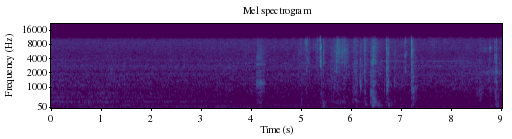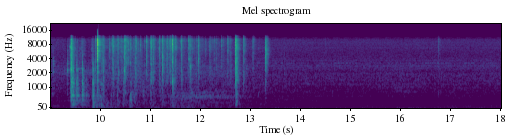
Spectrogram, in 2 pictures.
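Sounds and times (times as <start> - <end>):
clicking and rattling: 9.0 - 13.4.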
